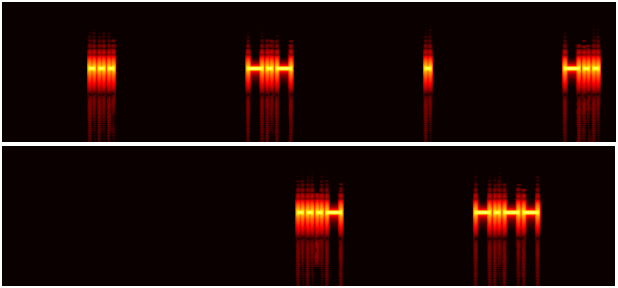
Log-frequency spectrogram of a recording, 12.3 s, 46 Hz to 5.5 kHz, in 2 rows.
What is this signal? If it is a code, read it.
Morse code, heard as a keyed tone, about 25 wpm, spaced as for 6 wpm, 570 Hz. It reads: SKED VY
